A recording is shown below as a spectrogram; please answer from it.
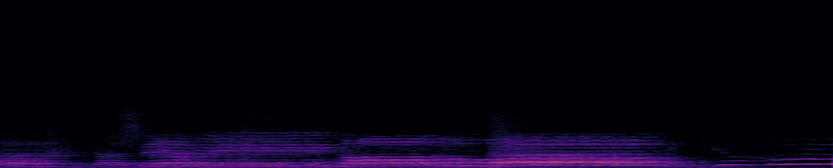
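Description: A mixed-voice a cappella group singing sustained chords in close harmony, without instruments, swelling loudest about four seconds in.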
